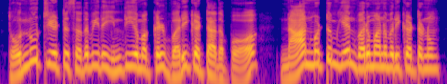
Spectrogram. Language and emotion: Tamil, angry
